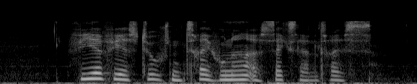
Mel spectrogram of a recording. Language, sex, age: Danish, female, 26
